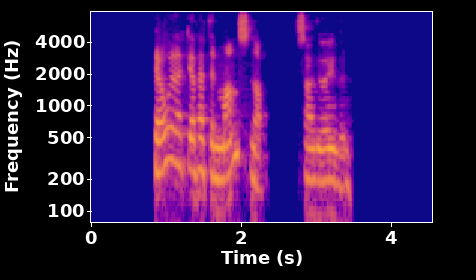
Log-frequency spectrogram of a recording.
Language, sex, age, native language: Icelandic, female, 40-49, Icelandic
